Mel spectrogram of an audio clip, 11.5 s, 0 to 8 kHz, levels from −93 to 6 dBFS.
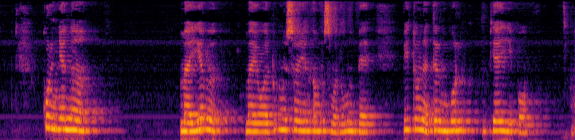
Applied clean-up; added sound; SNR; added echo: none; none; none; reverberation time 0.7 s.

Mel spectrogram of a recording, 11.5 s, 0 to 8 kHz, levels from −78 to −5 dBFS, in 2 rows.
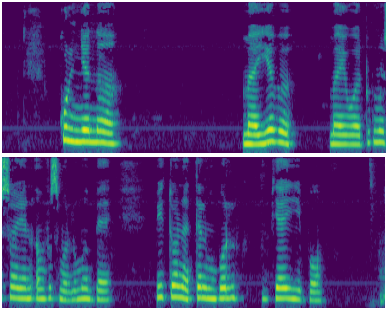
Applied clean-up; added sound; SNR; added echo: none; none; none; none.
